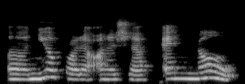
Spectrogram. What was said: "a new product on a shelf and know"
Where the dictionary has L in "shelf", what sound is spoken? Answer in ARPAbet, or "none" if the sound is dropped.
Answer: none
